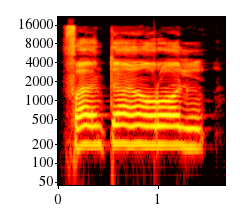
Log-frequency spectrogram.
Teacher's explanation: را کو موٹا پڑھیں گے، را کے اوپر زبر ہے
